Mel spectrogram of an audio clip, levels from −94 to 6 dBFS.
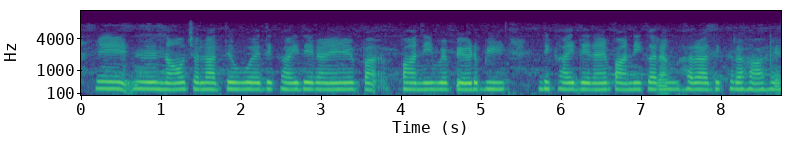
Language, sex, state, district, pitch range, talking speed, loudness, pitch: Hindi, female, Maharashtra, Aurangabad, 215-225 Hz, 170 wpm, -24 LUFS, 220 Hz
